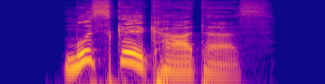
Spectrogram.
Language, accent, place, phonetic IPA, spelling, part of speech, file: German, Germany, Berlin, [ˈmʊskl̩ˌkaːtɐs], Muskelkaters, noun, De-Muskelkaters.ogg
- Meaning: genitive singular of Muskelkater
